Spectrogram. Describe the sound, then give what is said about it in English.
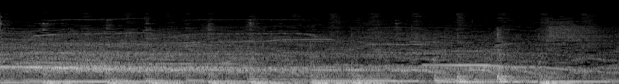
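A big concert crowd of fans who have been to more than 14 of the band's shows screams and cheers loudly for several seconds when asked to, a dense sustained roar with scattered whoops and yells rising out of it. “Now the next group I'm going to ask, you might have to scream a little louder because there's going to be fewer of you”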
